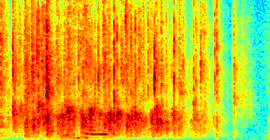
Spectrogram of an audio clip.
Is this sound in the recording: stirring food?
no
